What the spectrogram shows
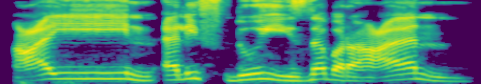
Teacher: আইন হরফ হলকের মধ্যখান থেকে চাপ দিয়ে উচ্চারণ করব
